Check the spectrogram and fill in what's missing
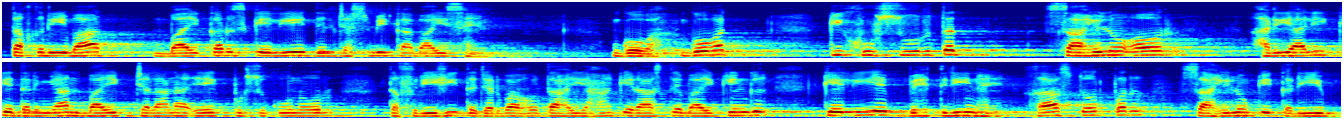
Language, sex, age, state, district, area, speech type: Urdu, male, 18-30, Uttar Pradesh, Siddharthnagar, rural, spontaneous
